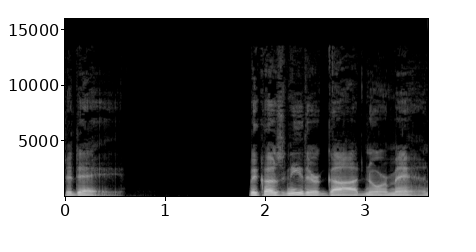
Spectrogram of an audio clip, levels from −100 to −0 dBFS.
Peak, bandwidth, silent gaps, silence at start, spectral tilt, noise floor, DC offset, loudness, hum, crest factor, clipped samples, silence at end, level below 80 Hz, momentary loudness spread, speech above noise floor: -14 dBFS; 12 kHz; 1.22-1.81 s; 0 s; -8.5 dB/octave; -89 dBFS; under 0.1%; -29 LUFS; none; 16 dB; under 0.1%; 0 s; -50 dBFS; 5 LU; 60 dB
